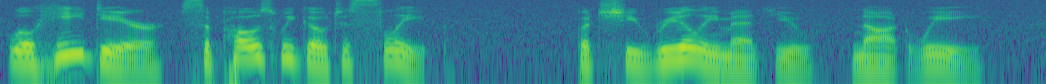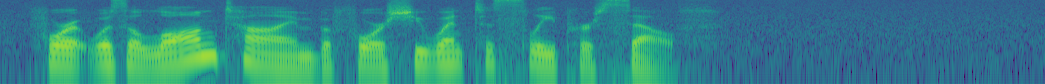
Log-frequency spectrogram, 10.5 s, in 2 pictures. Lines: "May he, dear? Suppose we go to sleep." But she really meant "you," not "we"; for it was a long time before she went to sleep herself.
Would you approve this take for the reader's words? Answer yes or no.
no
